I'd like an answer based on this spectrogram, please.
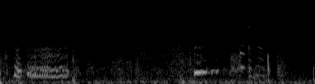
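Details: Domestic cat that behaves like a dog, making strange alien-like noises indoors: a warbling, wavering mid-pitched murmur, then a short bright squeak near two seconds and softer chirps after, over faint background hum.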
